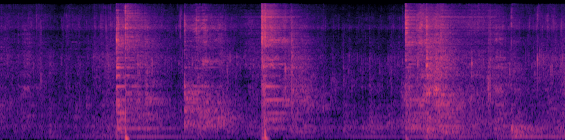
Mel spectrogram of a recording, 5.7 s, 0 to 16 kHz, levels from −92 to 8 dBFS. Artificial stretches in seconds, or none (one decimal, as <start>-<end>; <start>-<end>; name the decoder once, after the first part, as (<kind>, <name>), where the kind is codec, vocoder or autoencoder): 2.4-3.0 (codec, DAC); 4.4-5.0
